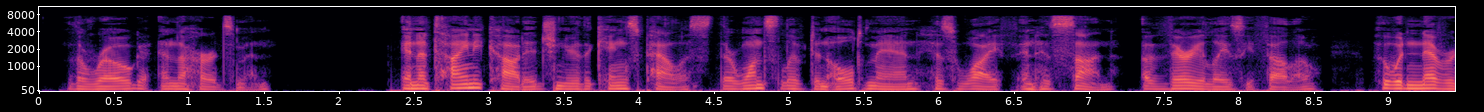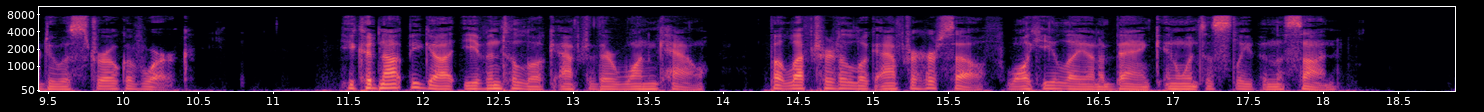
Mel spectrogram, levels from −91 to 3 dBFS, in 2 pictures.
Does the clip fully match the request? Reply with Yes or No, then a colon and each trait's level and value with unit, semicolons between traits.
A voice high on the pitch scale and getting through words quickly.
No: low, 105 Hz; fast, 220 wpm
